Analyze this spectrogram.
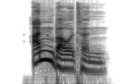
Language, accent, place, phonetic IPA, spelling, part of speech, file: German, Germany, Berlin, [ˈanˌbaʊ̯tn̩], anbauten, verb, De-anbauten.ogg
- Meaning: inflection of anbauen: 1. first/third-person plural dependent preterite 2. first/third-person plural dependent subjunctive II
